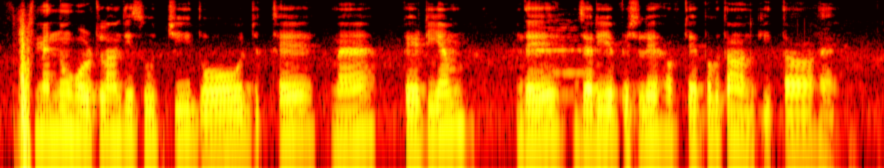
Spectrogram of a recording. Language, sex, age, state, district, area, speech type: Punjabi, male, 30-45, Punjab, Kapurthala, rural, read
